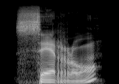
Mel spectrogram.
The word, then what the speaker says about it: cerro: The Spanish R can be pronounced in two different ways. To illustrate this, we are going to use two different words that vary in just one sound. Cero. – Zero. – Cerro. – A hill.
